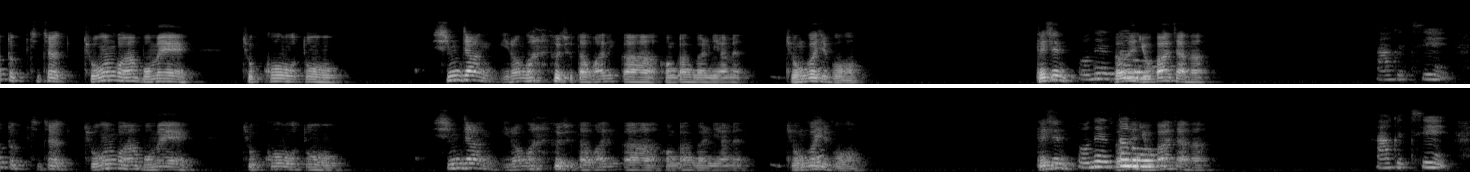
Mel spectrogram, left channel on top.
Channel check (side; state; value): both; normal; correlation 0.52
